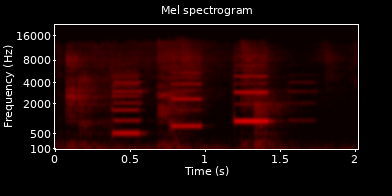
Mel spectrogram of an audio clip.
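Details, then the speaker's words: Simulated virtual reality clinical workflow: three rising electronic alarm tones over low room hum from a patient room monitor after the patient's rate increased significantly, patient tired and nauseous; nurse quiets the alarm. "i'm sorry to hear that let's quiet that alarm for you"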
